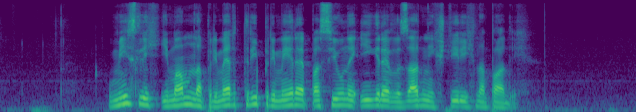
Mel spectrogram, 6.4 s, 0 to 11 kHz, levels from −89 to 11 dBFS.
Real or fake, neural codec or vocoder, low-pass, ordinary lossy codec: fake; codec, 44.1 kHz, 7.8 kbps, Pupu-Codec; 9.9 kHz; none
